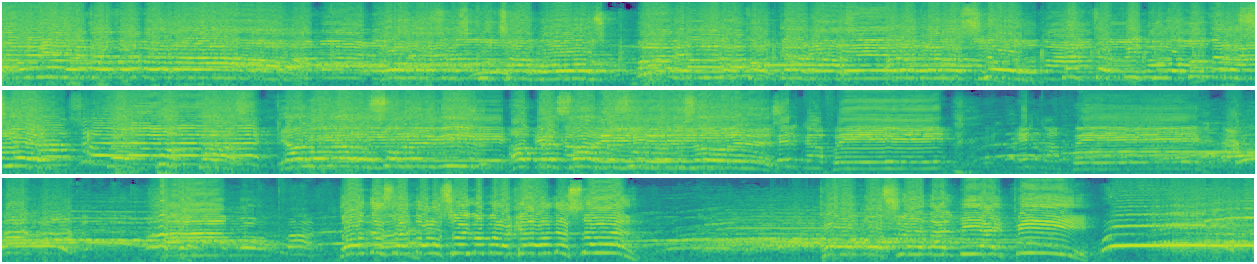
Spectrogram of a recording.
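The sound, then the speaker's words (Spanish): A large crowd in the central stand (gallinero central) chants "Vamos, vamos, cafetero" loudly and continuously in unison as it is recorded, voices rising and falling in a rhythmic, sing-song pattern with occasional shouts, sustained for the whole stretch without pause. “¿Cómo suena el gallinero central?”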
